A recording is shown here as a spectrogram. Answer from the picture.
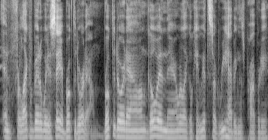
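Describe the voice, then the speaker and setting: With an American accent, a man talks at a very fast pace in a fairly high pitch, his intonation monotone and flat. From US Midwest, South Side of Chicago. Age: middle-aged. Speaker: real estate investor. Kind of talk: interview. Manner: halting, repeats words.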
